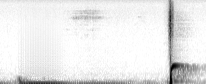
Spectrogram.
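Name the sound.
cork pulled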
